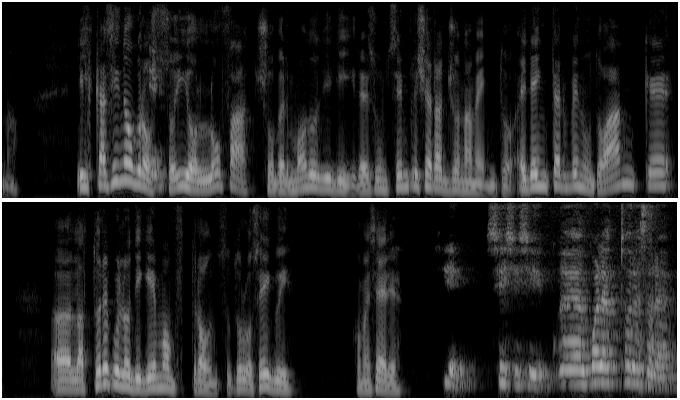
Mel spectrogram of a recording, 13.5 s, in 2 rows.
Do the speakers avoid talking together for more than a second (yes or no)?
yes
